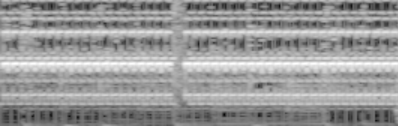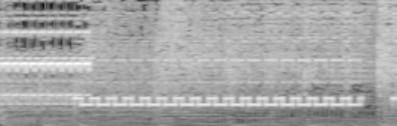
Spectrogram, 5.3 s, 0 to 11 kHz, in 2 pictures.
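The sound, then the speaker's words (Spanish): A mobile phone ringtone from the year 2000 plays a bright, electronic melody of sustained and pulsing tones over a steady rhythmic beat, loud, with no talking. “era el sonido de los móviles en el año 2000, el año de nuestra máquina del tiempo de esta semana.”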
